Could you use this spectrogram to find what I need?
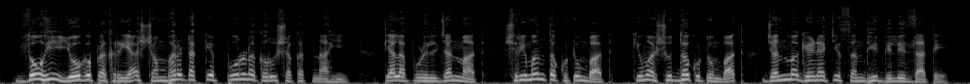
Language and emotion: Marathi, neutral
